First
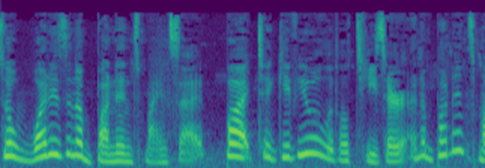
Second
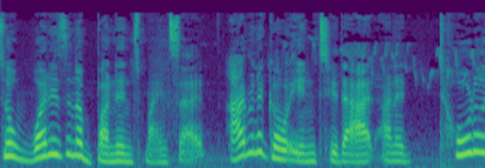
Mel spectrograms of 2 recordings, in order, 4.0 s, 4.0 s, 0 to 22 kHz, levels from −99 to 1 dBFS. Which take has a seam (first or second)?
first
